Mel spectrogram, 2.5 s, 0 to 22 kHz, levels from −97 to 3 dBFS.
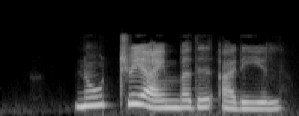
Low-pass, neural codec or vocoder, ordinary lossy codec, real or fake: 7.2 kHz; codec, 16 kHz, 1 kbps, X-Codec, WavLM features, trained on Multilingual LibriSpeech; AAC, 48 kbps; fake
